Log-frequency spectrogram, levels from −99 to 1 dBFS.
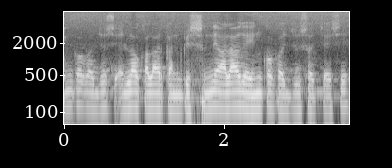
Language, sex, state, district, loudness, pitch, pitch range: Telugu, male, Andhra Pradesh, Sri Satya Sai, -15 LUFS, 115 Hz, 110-120 Hz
